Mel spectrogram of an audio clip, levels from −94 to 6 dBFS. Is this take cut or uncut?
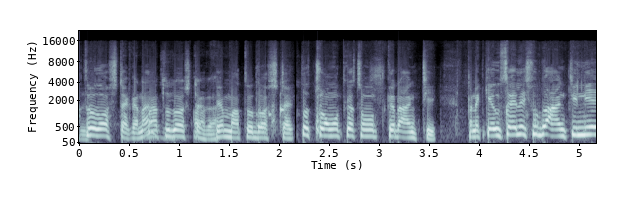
cut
